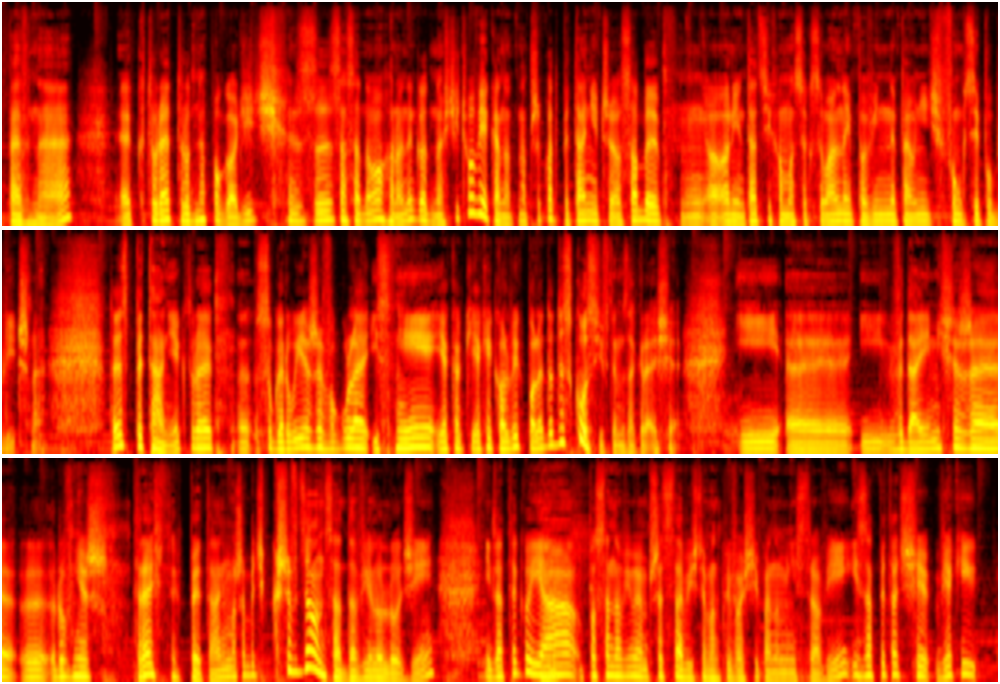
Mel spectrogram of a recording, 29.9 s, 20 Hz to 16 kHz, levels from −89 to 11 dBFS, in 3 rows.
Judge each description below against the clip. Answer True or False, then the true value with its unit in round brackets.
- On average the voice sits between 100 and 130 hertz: True (125 Hz)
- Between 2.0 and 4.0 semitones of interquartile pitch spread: False (4.9 semitones)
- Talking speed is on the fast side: False (140 wpm)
